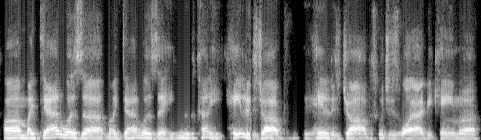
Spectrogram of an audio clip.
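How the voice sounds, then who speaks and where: A man's voice: medium pitch, unhurried, hardly any pauses, a little mellow, highs cut off. A middle-aged man from Hawaii, a festival producer, talking casually as a podcast guest with lots of fillers and restarts. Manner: rambling, many fillers and restarts. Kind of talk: casual conversational interview.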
